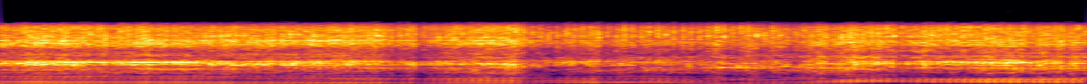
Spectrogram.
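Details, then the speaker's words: Little tractor back running after a burnt-out transmission and slipping rear sprocket, smaller pulley fitted: small single-cylinder holds an even, generator-like drone at steady speed, no knocking or misses; normal running. "hear that menacing noise outside sounds like a generator not that menacing but anyway that's an old machine of mine that I made a enough videos of but it's been out of commission for a while"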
